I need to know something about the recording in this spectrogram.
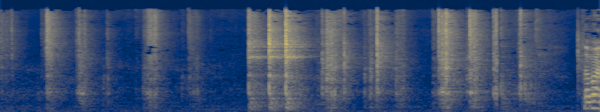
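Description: Plastic spoon scraping grated garlic off a stainless-steel flat grater: a run of short, irregular scrapes and clicks on the metal that come faster in the second half.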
